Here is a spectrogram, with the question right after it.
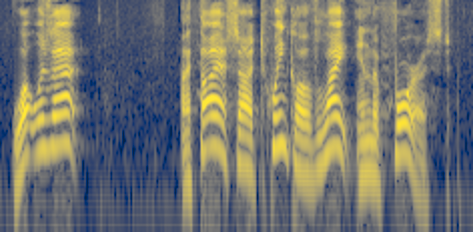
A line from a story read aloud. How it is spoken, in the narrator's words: Balin, who was a little way ahead, called out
